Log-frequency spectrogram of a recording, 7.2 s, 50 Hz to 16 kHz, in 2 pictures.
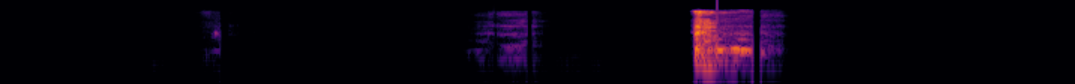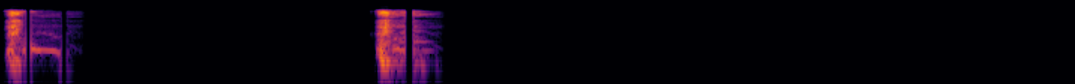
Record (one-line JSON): {"three_cough_length": "7.2 s", "three_cough_amplitude": 27645, "three_cough_signal_mean_std_ratio": 0.16, "survey_phase": "beta (2021-08-13 to 2022-03-07)", "age": "65+", "gender": "Male", "wearing_mask": "No", "symptom_none": true, "smoker_status": "Never smoked", "respiratory_condition_asthma": true, "respiratory_condition_other": false, "recruitment_source": "REACT", "submission_delay": "3 days", "covid_test_result": "Negative", "covid_test_method": "RT-qPCR", "influenza_a_test_result": "Negative", "influenza_b_test_result": "Negative"}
